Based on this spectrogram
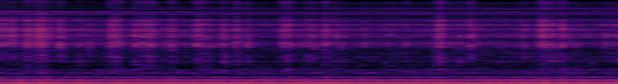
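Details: Steady low hum with faint fizzy chatter on top, never changing: ground loop and digital-pedal chatter from a daisy-chained One Spot pedal supply, removed by switching to isolated Caline power.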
